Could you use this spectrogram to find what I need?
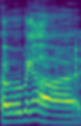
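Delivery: put-on very high-pitched Valley Girl voice, exclaiming. Explaining what he hears when people say a phrase, the speaker does a Valley Girl impression. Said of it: "Like this".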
